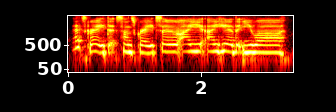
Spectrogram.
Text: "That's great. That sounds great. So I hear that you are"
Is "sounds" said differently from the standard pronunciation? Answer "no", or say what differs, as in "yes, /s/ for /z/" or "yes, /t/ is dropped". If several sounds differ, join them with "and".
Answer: no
